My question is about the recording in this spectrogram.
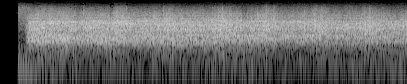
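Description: A loud, steady rushing roar with no clear pitch, the sound of a TV show's animated opening, starting suddenly just after the beginning.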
